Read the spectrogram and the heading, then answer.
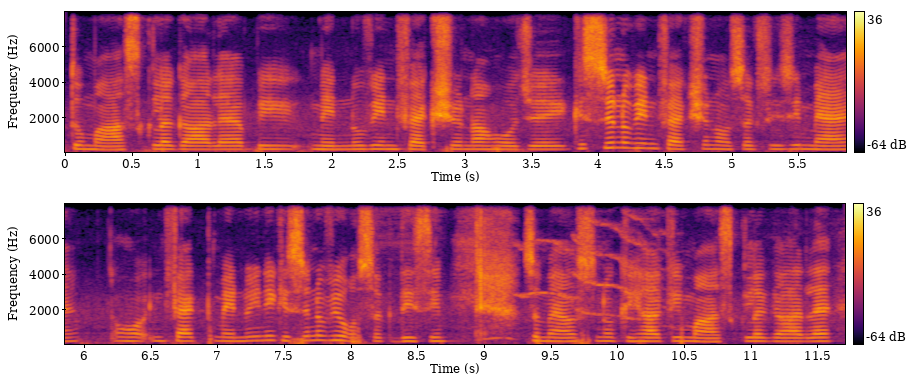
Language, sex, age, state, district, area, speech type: Punjabi, female, 18-30, Punjab, Mansa, urban, spontaneous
